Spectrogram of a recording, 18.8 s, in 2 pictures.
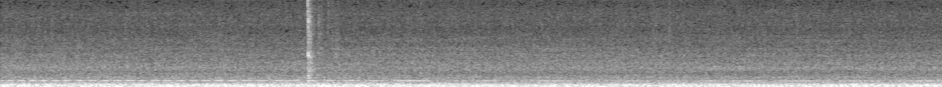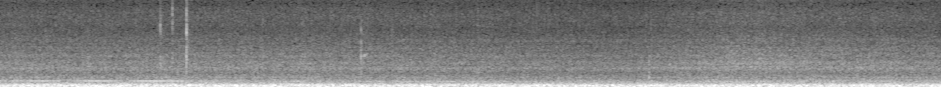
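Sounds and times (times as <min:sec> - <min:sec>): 
Airbus A340 commercial aircraft interior ambience on final approach: 0:00.0 - 0:18.8.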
